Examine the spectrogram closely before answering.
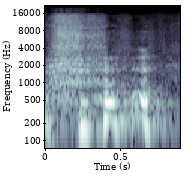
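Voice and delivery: quick amused laugh; a light laugh at himself; short laugh. Real, not acted. Laughing at slow sanding progress.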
